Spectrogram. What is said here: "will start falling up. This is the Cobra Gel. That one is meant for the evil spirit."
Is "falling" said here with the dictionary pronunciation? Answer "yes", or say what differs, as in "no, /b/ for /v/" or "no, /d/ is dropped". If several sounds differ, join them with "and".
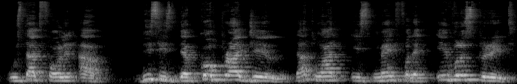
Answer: yes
